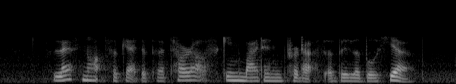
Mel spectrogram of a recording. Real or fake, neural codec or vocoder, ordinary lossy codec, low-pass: fake; codec, 16 kHz, 0.8 kbps, ZipCodec; none; 3.6 kHz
